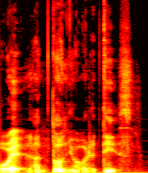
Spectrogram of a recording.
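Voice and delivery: full Spanish-language TV announcer accent. Podcast host announcing the episode's guest by name, in a full Telemundo accent. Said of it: "I'm going to do my full Telemundo accent".

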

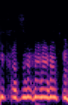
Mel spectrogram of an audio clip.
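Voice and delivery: very high-pitched voice breaking and cracking. Teasing the other speaker by imitating their words: mocking a breaking voice. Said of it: "You're like".

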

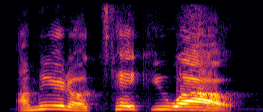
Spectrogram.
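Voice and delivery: wooden, high, loud, slow line reading. Imitating an actress's bad voice acting as Sonya in a game: imitating Ronda Rousey's flat voice acting. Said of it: "That's exactly how she sounded".

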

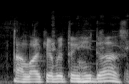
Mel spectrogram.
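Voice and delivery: sarcastic, praising tone. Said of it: "Insert sarcasm".

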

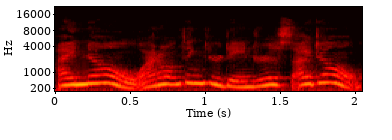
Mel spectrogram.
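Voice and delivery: calm, steady shout. Narrator reads Queen Pebble answering Queen Starless, calm yell. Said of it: "Queen Pebble calmly yelled".

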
